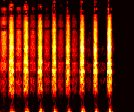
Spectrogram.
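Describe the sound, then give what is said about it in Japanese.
A human voice imitates a dog's panting, eight quick breathy puffs that alternate exhale and inhale in a steady, even rhythm before stopping abruptly. “一緒に犬の呼吸を真似して、吐いて吸って吐いて吸って”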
